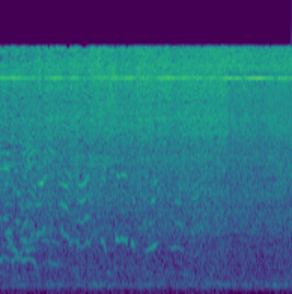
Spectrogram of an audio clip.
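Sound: airplane noise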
